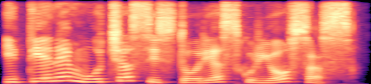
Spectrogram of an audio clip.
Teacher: Ahora quiero que te fijes en el sonido de las letras S, así suave, sin vibrar.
